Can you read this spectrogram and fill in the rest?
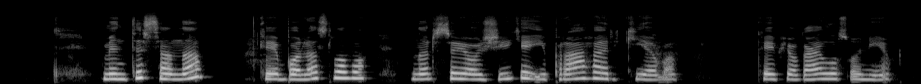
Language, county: Lithuanian, Marijampolė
